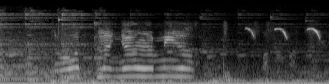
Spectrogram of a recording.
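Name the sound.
chick peeping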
